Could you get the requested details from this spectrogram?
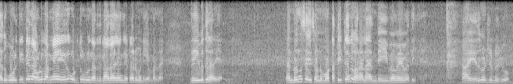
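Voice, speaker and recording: Chatty woman vlogger, high voice. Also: darkish tone, a little hiss or hum. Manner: coaxing baby talk with a small child; chatty, folksy commentary to the camera. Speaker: vlogger host. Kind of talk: casual family vlog chat.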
